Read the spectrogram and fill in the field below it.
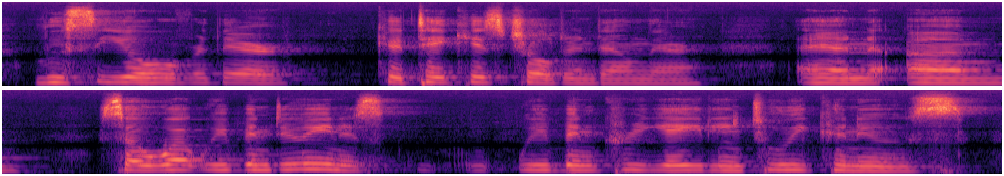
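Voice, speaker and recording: A woman speaks very slowly at a medium pitch, her dark, mellow tone held in a monotone, flat intonation. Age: 60s. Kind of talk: panel discussion answer. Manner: halting, many fillers.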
